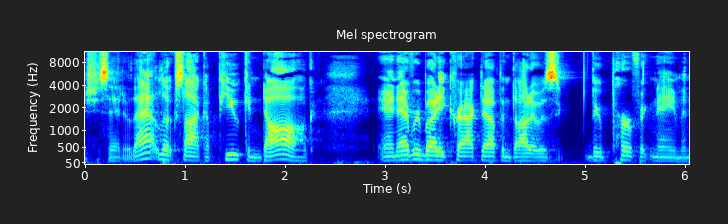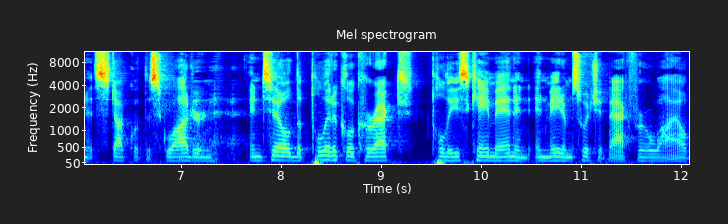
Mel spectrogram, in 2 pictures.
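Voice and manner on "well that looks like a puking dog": put-on heavy, laid-on New Orleans accent. Retelling a pilot's wife naming the squadron mascot, thick New Orleans accent. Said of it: "She had a real thick accent".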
